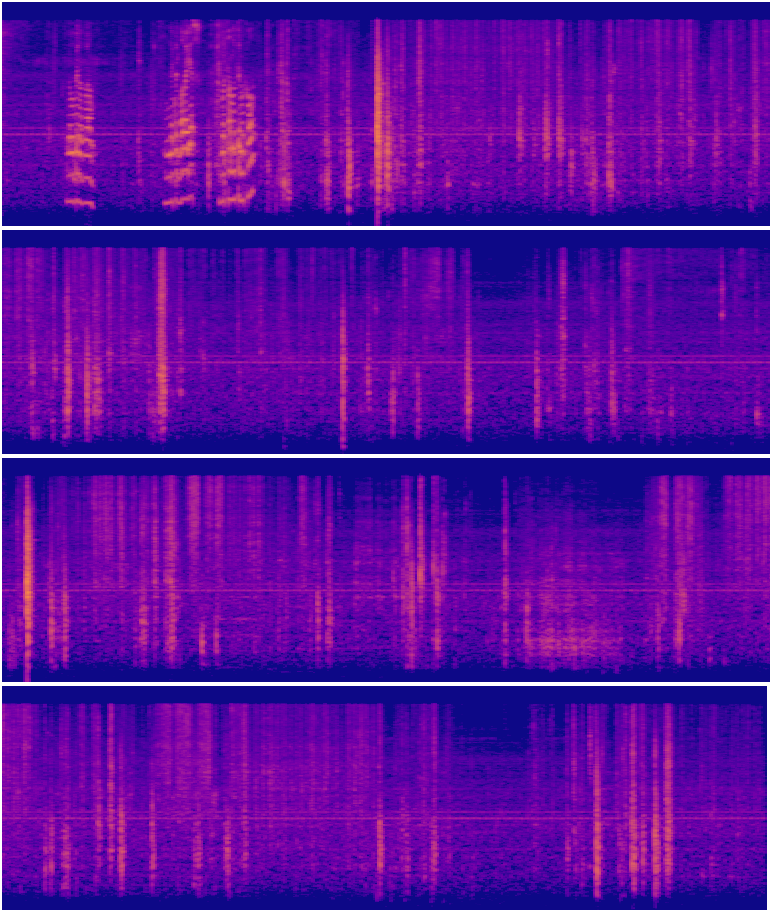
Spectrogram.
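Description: A mini milling machine being cleaned by hand: a rag rubbed and wiped over its metal table, with a few squeaks about one to two and a half seconds in, then scattered light clicks and knocks of handling and short hisses of an aerosol cleaner spray.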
